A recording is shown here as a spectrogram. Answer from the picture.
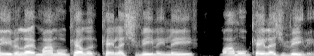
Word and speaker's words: Mamukelashvili: Mam Kalashvili. That's how you say it is name.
